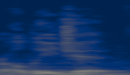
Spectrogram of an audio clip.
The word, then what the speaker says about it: Allegiant: So we played USC football, and that was kind of the genesis for Allegiant. Rhymes with collegiate.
